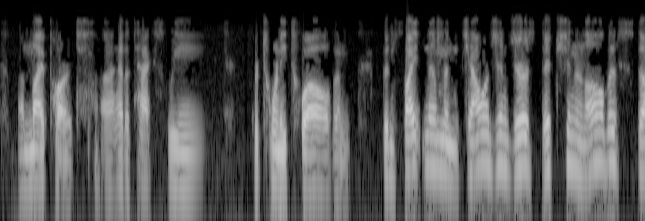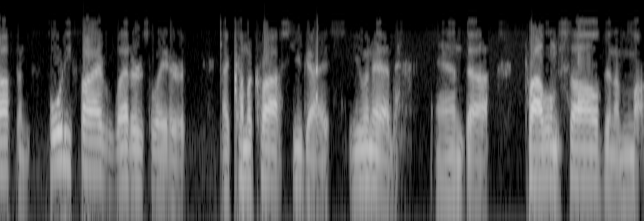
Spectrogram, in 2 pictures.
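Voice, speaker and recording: A man with an American accent has an unremarkable speaking voice at medium pitch, with lively intonation and a moderate pace. The sound is dry with no echo and the background is quiet. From Colorado. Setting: phone call. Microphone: phone line.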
